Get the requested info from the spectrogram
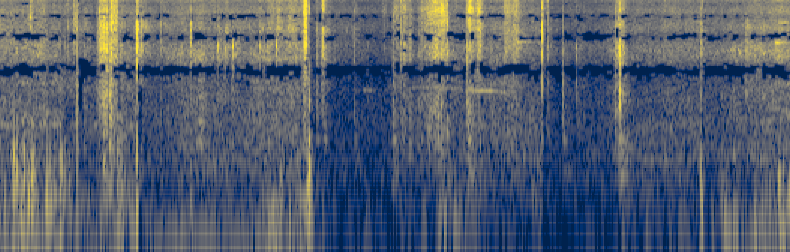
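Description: Scattered sharp knocks and clicks, about seven spread irregularly, as a metal clamp is fitted and worked against a wooden floor joist to straighten it.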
